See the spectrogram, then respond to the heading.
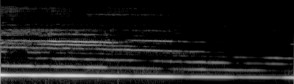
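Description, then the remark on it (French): A voice imitates the whistle of an arriving bomb as heard in films: a single sustained, fairly loud tone that glides slowly downward in pitch for about three seconds, with no other sounds around it. “tu sais on entend souvent ça dans les films puis je me dis tu sais quand la bombe elle arrive là”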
